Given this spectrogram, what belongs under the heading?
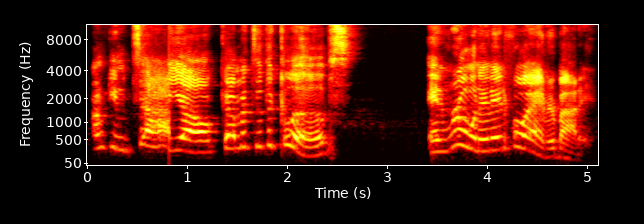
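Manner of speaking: high-pitched exasperated comic rant; Katt Williams. Acted. Host telling off club-ruining Karens, high Katt Williams impression. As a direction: whine and scold in a high, loud comedian's voice. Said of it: "it's my Cat Williams voice".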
